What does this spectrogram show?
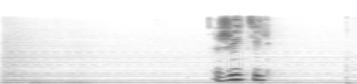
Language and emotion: Russian, neutral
